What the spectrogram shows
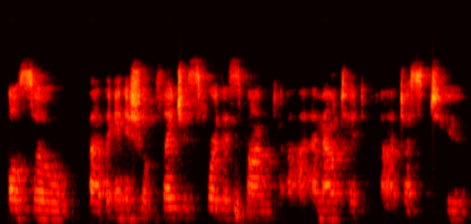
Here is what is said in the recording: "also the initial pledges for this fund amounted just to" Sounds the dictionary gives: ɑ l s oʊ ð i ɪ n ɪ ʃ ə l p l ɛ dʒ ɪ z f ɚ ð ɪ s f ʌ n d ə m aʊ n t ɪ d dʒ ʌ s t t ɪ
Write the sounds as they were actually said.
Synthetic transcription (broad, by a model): ɑ l s oʊ ð i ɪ n ɪ ʃ l p l ɛ dʒ ɪ z f ɚ ð ɪ s f ʌ n d ə m aʊ n t ɪ d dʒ ʌ s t t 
